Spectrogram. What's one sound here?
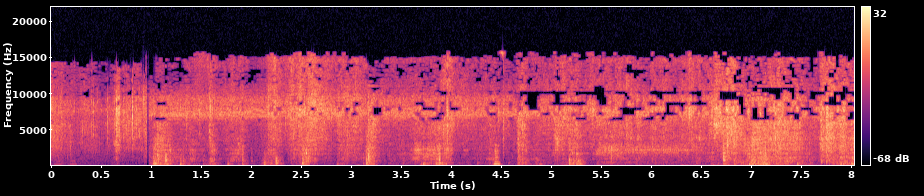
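Chimpanzees shriek and scream in short bursts.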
